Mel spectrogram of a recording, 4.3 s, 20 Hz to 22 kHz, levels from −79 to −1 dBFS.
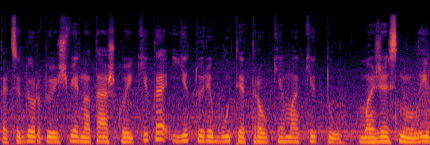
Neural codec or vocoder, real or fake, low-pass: none; real; 14.4 kHz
